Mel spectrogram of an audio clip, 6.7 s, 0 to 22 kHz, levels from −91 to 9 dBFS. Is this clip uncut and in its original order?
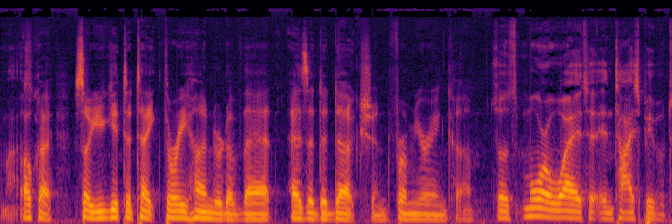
yes; 0 cuts

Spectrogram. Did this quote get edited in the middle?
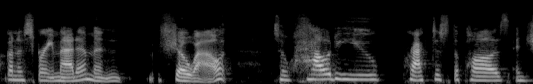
no; 0 cuts

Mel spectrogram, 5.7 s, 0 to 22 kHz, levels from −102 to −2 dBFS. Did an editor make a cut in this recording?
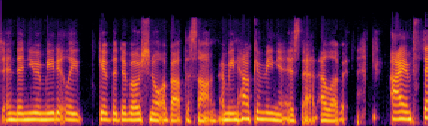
no; 0 cuts

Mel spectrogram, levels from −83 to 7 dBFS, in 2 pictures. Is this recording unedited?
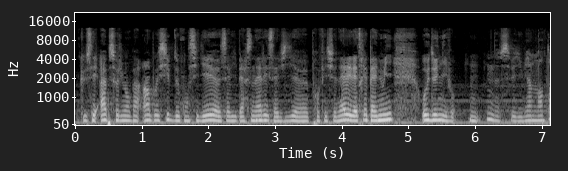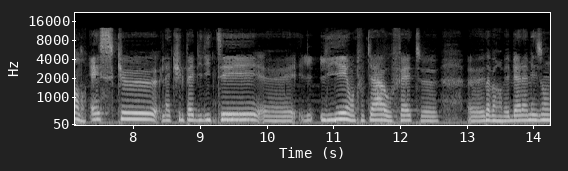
no; 2 cuts; at 7.3 s, 13.3 s

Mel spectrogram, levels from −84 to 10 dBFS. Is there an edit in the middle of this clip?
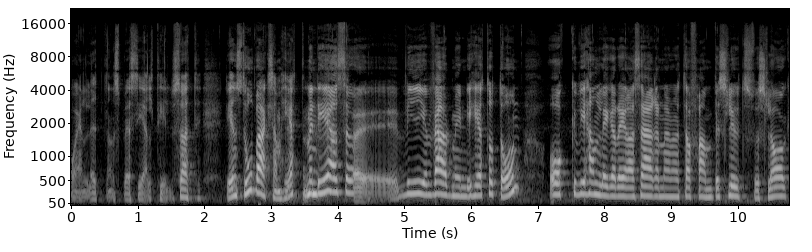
yes; 1 cut; at 3.5 s

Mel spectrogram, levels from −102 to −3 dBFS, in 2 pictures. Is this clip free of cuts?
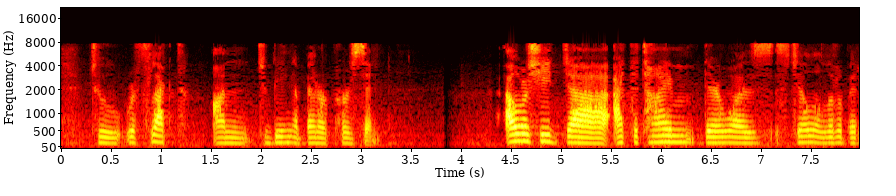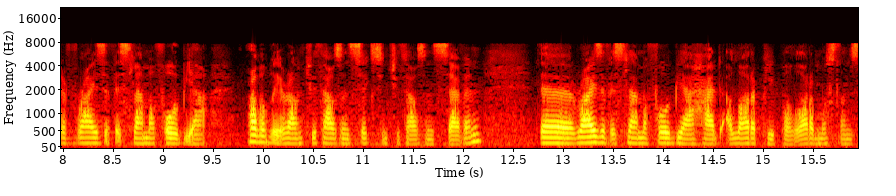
no; 1 cut; at 4.3 s

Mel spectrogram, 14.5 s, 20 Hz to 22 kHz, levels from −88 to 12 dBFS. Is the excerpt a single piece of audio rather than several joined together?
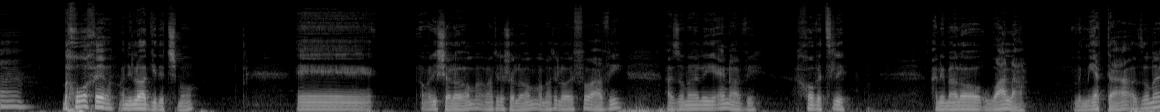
yes; 0 cuts

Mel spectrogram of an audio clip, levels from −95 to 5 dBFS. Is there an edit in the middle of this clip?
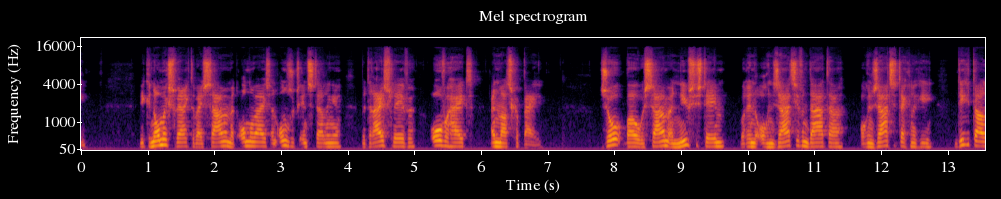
no; 0 cuts

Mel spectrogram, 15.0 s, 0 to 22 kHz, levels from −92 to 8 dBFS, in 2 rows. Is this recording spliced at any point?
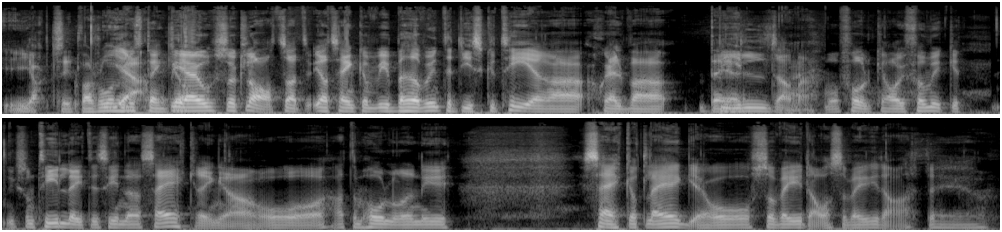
yes; 2 cuts; at 6.2 s, 7.4 s

